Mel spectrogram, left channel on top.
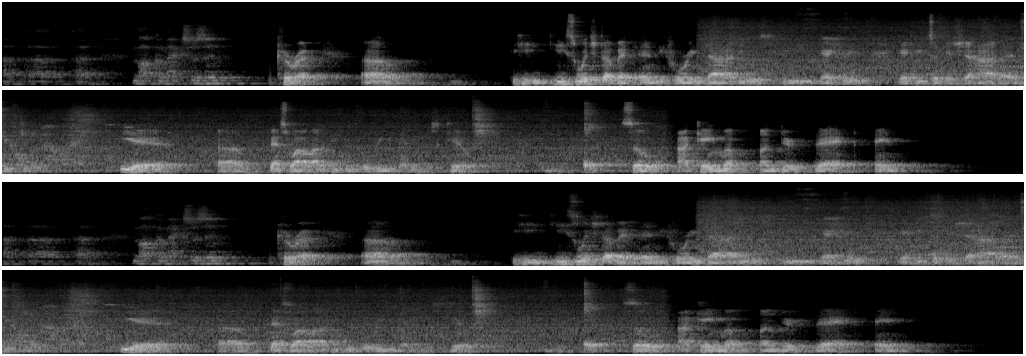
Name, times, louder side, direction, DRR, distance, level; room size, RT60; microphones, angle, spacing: voice 1, 0.0-2.2 8.2-8.6 9.8-11.1 15.8-16.0, left 1 dB, 35° left, -5 dB, 1.7 m, -41 dB
voice 2, 2.7-3.1 3.6-4.0 4.5-4.6 5.1-10.6 11.4-11.9 12.3-14.9 15.4-18.7 18.9-19.2, left 2 dB, 90° left, 6 dB, 0.8 m, -26 dB
sound 1, 6.9-16.9, right 1 dB, 15° right, 1.0 m, -38 dB
8.3 x 5.1 x 2.6 m, 1.1 s
head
